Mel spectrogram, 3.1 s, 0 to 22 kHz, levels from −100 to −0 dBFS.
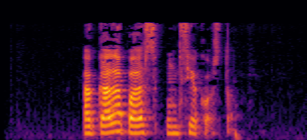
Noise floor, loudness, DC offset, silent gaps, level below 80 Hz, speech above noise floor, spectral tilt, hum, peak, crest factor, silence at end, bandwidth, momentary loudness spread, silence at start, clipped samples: -74 dBFS; -19 LUFS; under 0.1%; none; -66 dBFS; 54 dB; -3 dB/octave; none; -2 dBFS; 20 dB; 0.7 s; 11.5 kHz; 19 LU; 0.8 s; under 0.1%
